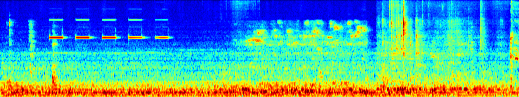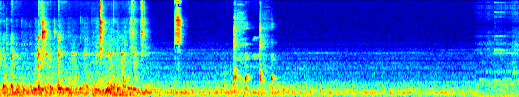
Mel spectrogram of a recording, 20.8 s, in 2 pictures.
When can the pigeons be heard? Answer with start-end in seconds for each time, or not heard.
4.8-13.4.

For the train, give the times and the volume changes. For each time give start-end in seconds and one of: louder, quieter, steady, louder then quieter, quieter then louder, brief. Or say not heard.
0.0-20.7 quieter.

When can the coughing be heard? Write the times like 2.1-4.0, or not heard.
0.1-1.2, 10.2-11.7, 15.0-15.9.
